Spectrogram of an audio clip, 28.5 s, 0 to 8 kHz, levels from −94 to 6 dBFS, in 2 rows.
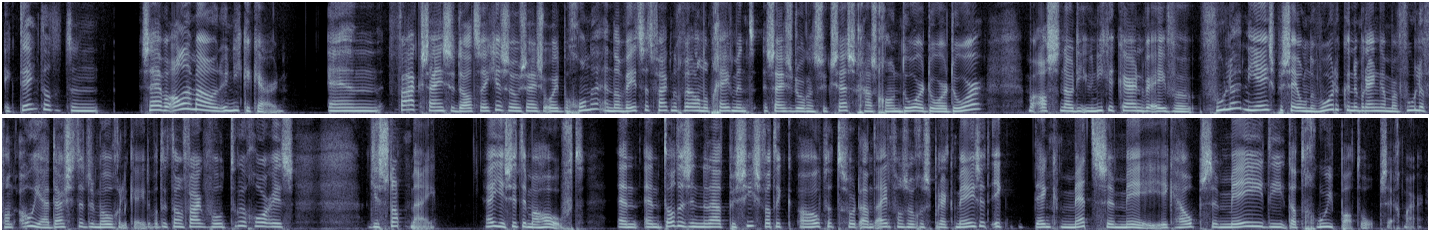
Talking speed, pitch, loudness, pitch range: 265 wpm, 235 Hz, -22 LUFS, 215-260 Hz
